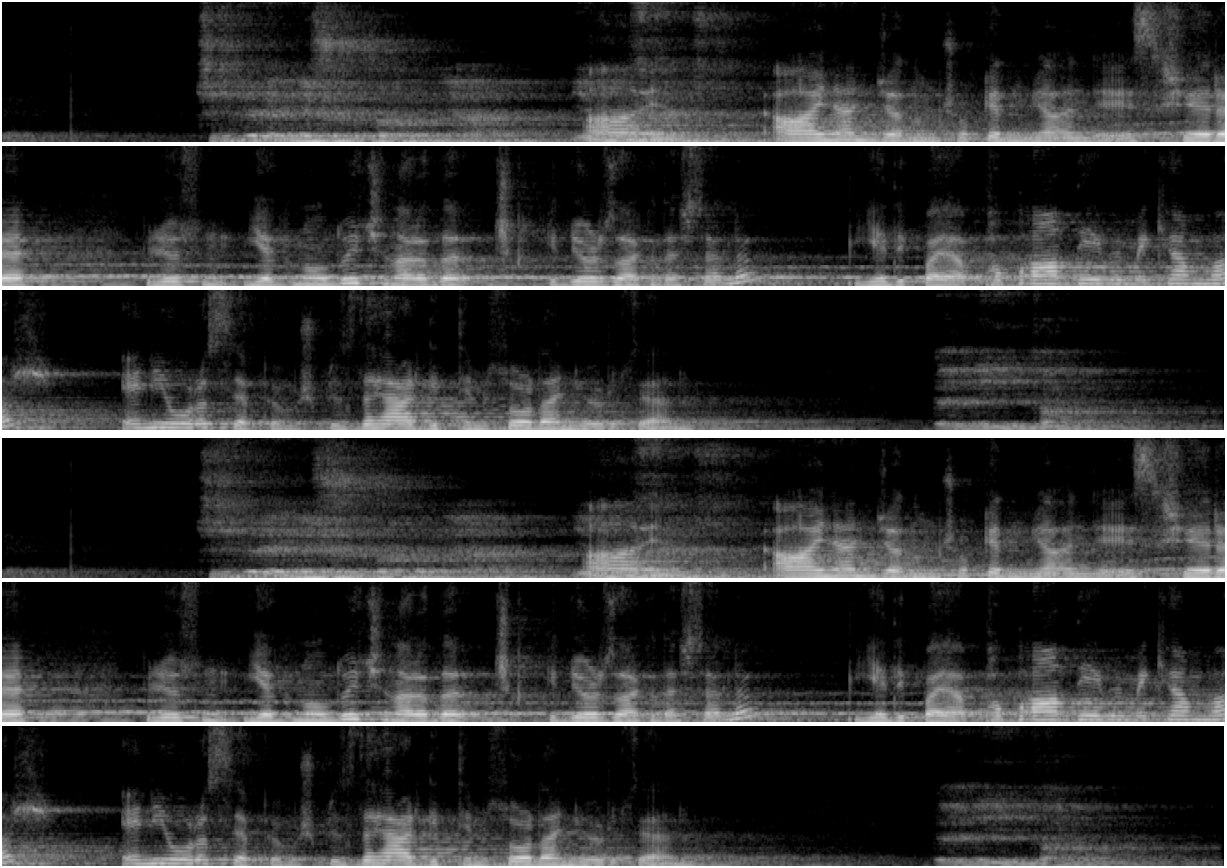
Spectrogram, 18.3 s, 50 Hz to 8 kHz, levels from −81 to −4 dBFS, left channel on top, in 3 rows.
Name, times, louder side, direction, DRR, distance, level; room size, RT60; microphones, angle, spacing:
voice 1, 1.0-2.5 2.8-3.6 11.0-11.9 16.9-17.5, equal, 35° left, -11 dB, 3.2 m, -35 dB
voice 2, 2.9-3.5 3.9-6.3 6.8-8.5 8.9-9.9 10.4-12.5 12.8-15.7, equal, ahead, 8 dB, 0.4 m, -28 dB
Musical instrument, 3.9-12.7, left 1 dB, 50° right, 2.3 m, -41 dB
16.5 x 14.5 x 3.9 m, 2.7 s
head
